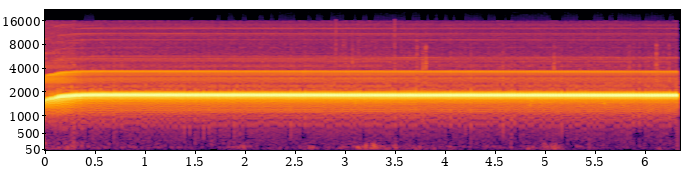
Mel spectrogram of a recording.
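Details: Toad song at night in late May 2014, 11:13 p.m.: one unbroken, even, high-pitched purring trill held steadily at the same pitch throughout, with no other noticeable sounds.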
